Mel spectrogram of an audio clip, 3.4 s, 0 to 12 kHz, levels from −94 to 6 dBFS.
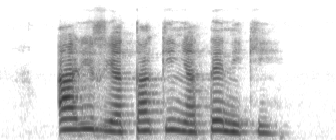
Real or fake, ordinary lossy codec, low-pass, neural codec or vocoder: real; Opus, 24 kbps; 7.2 kHz; none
